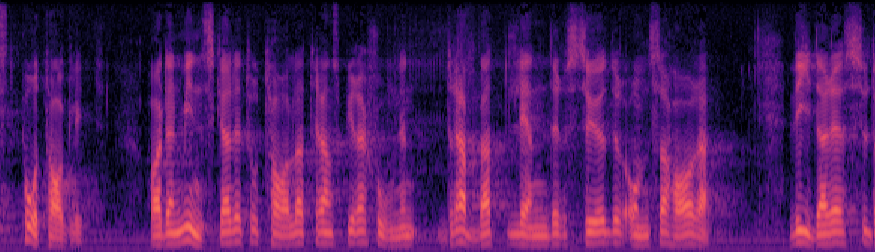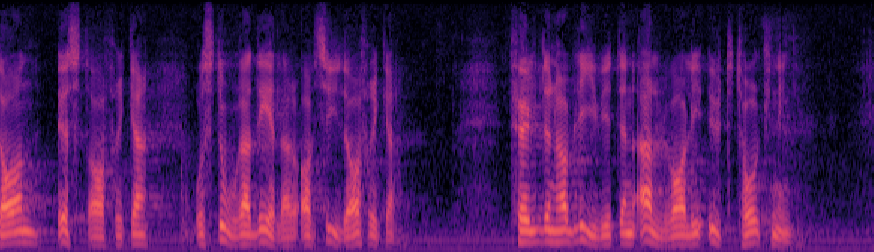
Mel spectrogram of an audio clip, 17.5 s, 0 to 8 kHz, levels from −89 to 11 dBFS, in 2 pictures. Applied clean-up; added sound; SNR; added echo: none; none; none; none.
